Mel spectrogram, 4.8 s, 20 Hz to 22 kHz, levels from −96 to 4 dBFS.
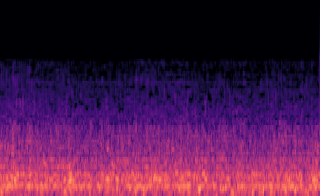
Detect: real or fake fake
